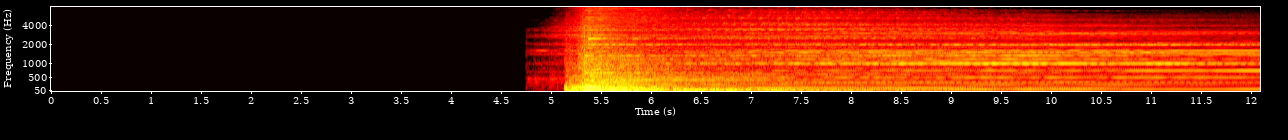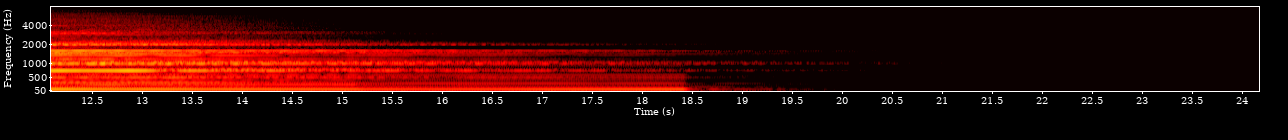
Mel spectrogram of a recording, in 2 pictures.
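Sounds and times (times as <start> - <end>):
music outro: 5.2 - 13.5.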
